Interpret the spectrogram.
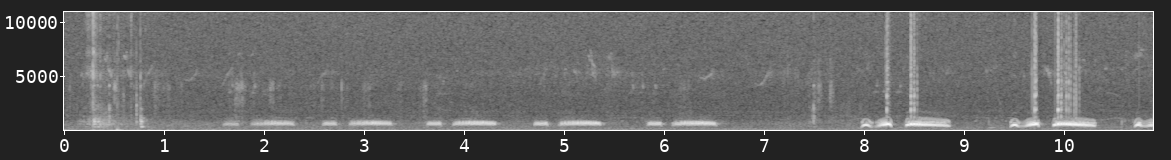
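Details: Spotted dove used as a hunting decoy, a young bird in its second training session, gives a long series of soft, even hollow coos, then louder stuttering coo phrases toward the end, over a quiet outdoor backdrop.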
